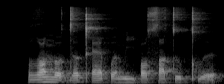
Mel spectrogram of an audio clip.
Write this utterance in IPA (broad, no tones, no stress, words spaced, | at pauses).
ðˤʊn̪ɔ dʌkʼæpʌ n̪iʔusˤʌtu kʷʼə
